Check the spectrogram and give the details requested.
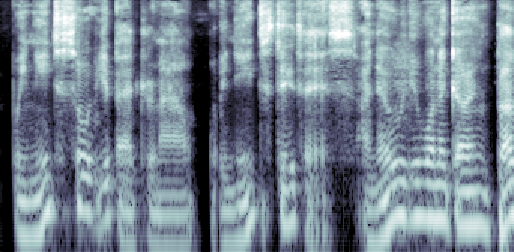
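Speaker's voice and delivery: put-on soft, gentle speech. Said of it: "she just says it very gently".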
